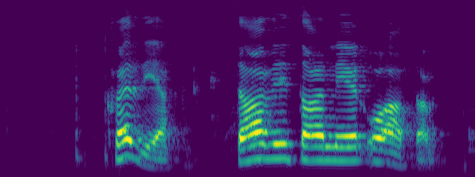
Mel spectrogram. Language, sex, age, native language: Icelandic, male, 10, Icelandic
